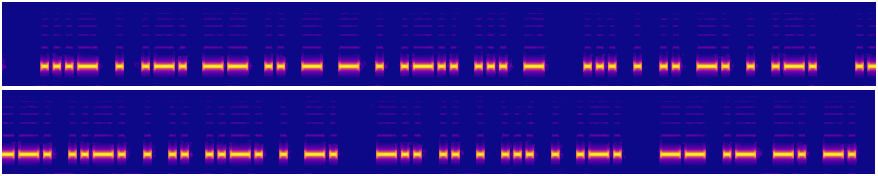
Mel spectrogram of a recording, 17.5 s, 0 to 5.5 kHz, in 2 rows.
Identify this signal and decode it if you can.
Morse code, heard as a keyed tone, about 20 wpm, 630 Hz. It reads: VERMITTELST SEINER PFEIFEN DIESER MANN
